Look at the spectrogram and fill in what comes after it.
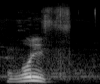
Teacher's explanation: غین کو موٹا پڑھیں گے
